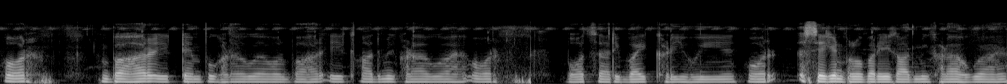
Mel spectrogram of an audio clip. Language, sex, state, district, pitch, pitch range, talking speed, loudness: Hindi, male, Uttar Pradesh, Jalaun, 120 Hz, 120-125 Hz, 175 wpm, -24 LUFS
